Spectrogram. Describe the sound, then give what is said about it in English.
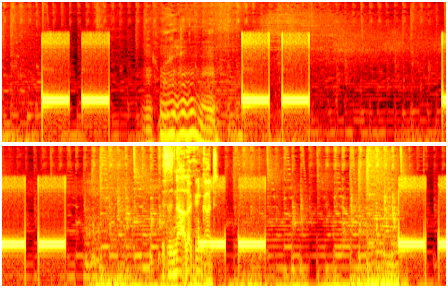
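An outgoing call's ringback tone repeats in steady double pulses, about four pairs in all, clear and prominent, while radio hosts talk and murmur between the rings as they call back a listener who texted in. “Oh, it's ringing.”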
